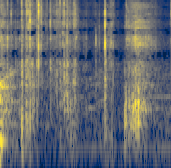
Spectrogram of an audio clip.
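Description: Thin plastic card sleeves and toploaders crinkling and clicking as baseball cards are handled. There are a few light clicks, then a longer rustle near the end.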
